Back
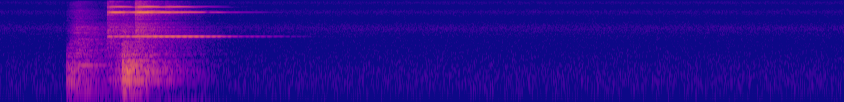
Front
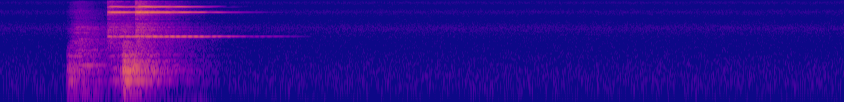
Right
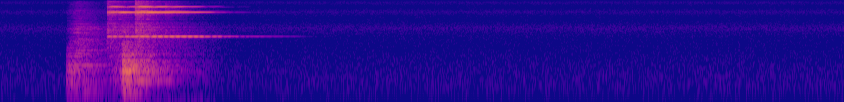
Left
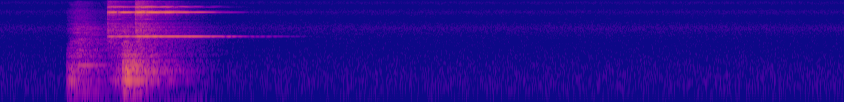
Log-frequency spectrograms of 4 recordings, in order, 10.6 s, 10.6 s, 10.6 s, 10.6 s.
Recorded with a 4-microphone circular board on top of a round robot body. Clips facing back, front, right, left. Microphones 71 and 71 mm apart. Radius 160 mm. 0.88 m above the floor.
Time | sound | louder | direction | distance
0.8 | a doorbell | back 1 dB, even | 160° right | 1.6 m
